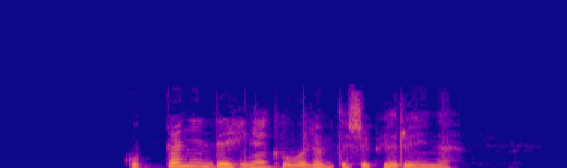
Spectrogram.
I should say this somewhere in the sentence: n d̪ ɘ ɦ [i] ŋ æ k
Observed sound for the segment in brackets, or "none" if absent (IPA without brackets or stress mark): i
